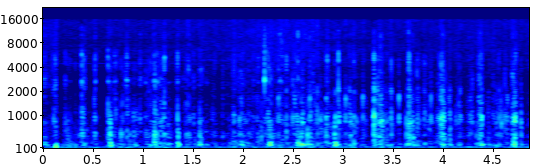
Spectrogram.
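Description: Long painted fingernails scratch and strum across the dense bristles of a handheld, round-headed hairbrush with a lime-green plastic handle, held close to the microphones. It makes a steady, fast, crackling patter of tiny flicks. The sound is soft and mostly low and muffled, with each flick dying away almost at once.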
